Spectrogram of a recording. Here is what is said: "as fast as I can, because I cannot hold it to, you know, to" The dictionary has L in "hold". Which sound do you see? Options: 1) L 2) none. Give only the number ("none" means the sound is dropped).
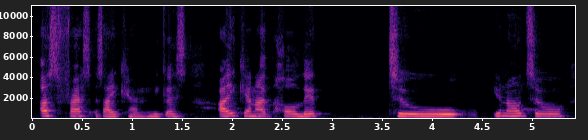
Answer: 1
